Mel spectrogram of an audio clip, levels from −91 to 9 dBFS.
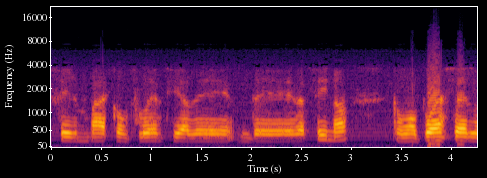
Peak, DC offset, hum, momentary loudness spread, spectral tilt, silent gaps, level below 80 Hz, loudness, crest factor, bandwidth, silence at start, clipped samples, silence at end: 0 dBFS; under 0.1%; none; 11 LU; -6 dB/octave; none; -58 dBFS; -15 LUFS; 14 dB; 6.6 kHz; 0.1 s; 0.3%; 0 s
